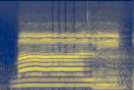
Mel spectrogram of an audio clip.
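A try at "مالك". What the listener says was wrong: Bukan ma, tapi ma. Beda suara ma, itu kita nggak tipiskan. Terbuka tapi nggak tipis. Ma. Tapi kalau kita tipiskan jadinya ma. Maliki yau.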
